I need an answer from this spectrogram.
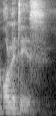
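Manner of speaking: "holidays" as "olidiz", no H; H dropped, Z ending. Shown as a demonstration. Teacher showing extreme Cockney "holidays", H dropped. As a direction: drop the H and buzz the end of "holidays". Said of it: "with a Z Z at the end".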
